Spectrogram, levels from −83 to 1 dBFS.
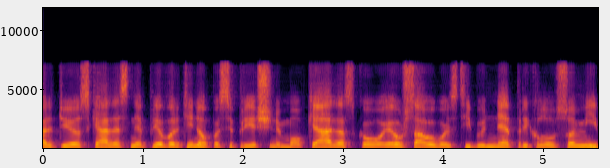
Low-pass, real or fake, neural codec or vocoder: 7.2 kHz; fake; codec, 16 kHz, 0.3 kbps, FocalCodec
